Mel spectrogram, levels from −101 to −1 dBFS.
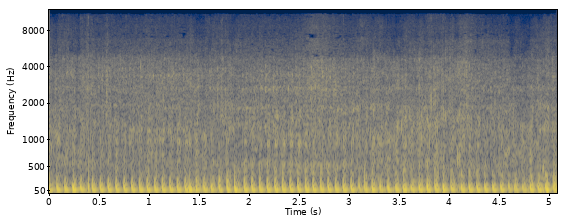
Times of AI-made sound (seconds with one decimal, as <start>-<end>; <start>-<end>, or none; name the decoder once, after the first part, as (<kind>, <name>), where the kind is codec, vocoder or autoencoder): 0.0-0.4 (codec, HILCodec); 1.4-1.9; 3.1-4.1; 4.6-5.1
